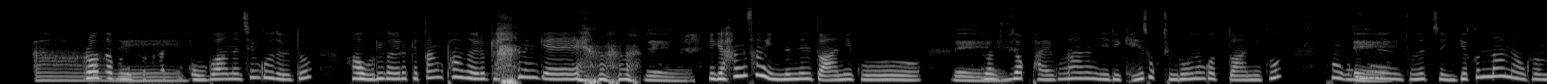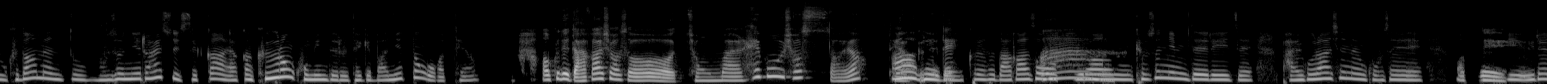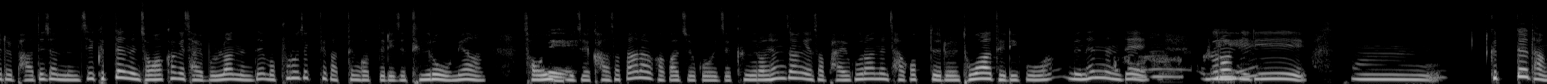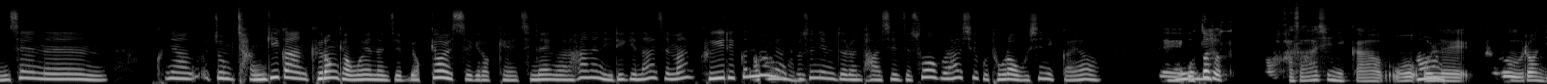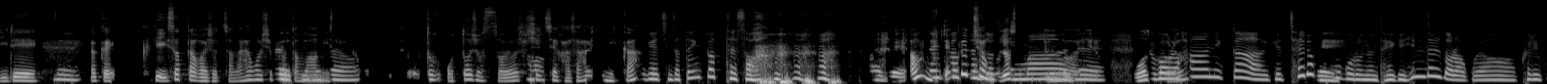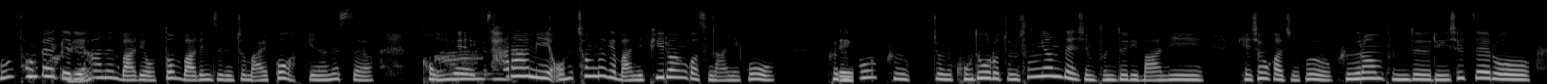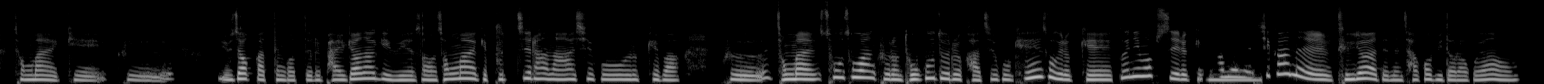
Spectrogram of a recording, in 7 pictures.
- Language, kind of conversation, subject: Korean, podcast, 가족의 기대와 내 진로 선택이 엇갈렸을 때, 어떻게 대화를 풀고 합의했나요?
- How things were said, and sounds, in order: tapping; laughing while speaking: "하는 게"; laugh; other background noise; unintelligible speech; laugh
